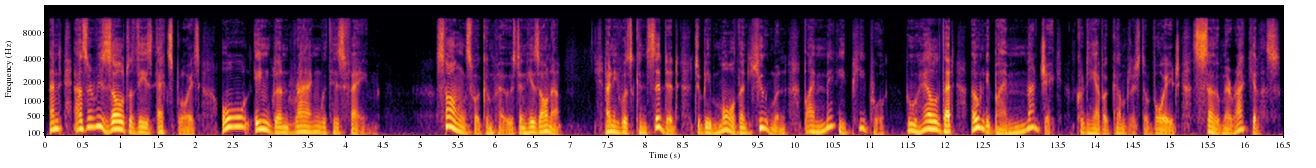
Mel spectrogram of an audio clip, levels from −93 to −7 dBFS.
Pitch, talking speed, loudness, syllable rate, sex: 120 Hz, 165 wpm, -21 LUFS, 5.1 syllables/s, male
